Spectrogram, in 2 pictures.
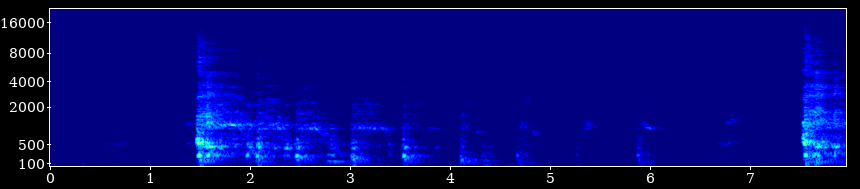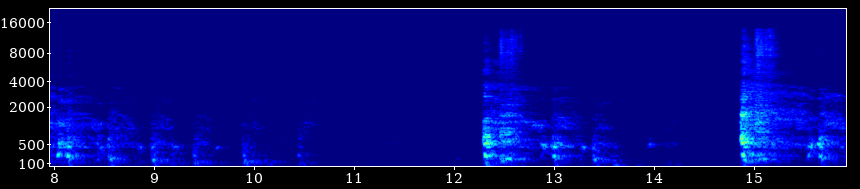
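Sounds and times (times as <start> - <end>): person coughing heavily: 1.4 - 6.2, 7.5 - 10.8, 12.3 - 13.8, 14.9 - 15.9.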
